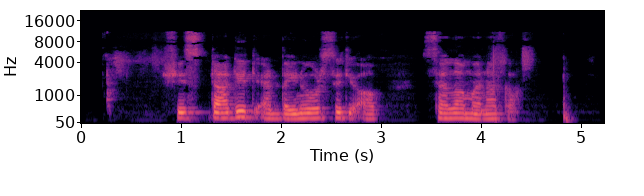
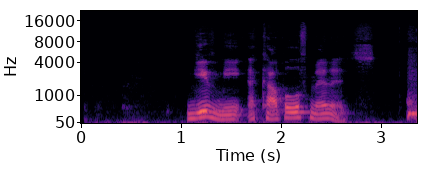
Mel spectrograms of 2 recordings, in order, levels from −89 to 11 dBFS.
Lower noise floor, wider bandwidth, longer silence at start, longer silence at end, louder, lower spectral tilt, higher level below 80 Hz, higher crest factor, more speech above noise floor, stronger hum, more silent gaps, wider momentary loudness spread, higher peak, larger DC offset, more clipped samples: second, -46 dBFS vs -58 dBFS; second, 11.5 kHz vs 14.5 kHz; second, 0.25 s vs 0.4 s; first, 0.35 s vs 0 s; first, -24 LUFS vs -33 LUFS; second, -5 dB/octave vs -7.5 dB/octave; about the same, -64 dBFS vs -62 dBFS; about the same, 22 dB vs 20 dB; second, 22 dB vs 26 dB; neither; neither; first, 21 LU vs 17 LU; first, -4 dBFS vs -14 dBFS; neither; neither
